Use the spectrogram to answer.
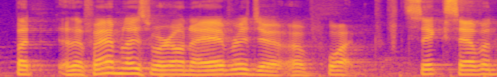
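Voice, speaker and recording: A man's high-pitched voice stays monotone and flat in intonation, with noticeable background noise in the recording. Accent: American. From western North Carolina. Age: 80s+. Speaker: audience member. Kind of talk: Q&A comment. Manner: halting.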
